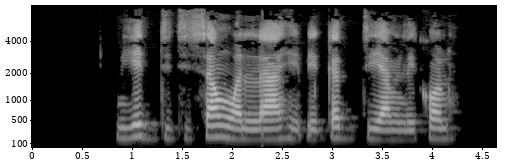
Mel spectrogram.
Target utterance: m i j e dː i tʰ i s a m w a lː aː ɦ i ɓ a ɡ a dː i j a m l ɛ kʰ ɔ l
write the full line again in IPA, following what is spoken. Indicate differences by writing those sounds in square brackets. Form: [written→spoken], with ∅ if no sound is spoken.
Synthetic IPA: m i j e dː i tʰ i s a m w a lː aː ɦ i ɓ [a→ɛ] ɡ a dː i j a m l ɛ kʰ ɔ l

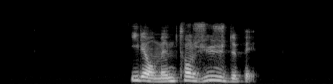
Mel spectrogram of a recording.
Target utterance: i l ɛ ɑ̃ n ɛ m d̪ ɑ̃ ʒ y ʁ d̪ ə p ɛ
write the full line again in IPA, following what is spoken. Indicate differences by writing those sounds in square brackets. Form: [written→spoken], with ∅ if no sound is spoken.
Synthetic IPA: i l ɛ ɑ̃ [n→m] ɛ m [d̪→t̪] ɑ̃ ʒ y [ʁ→ʒ] d̪ ə p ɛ

